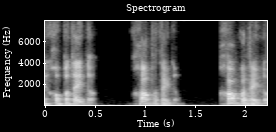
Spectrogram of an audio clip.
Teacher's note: We eliminate the T because we are combining the two words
